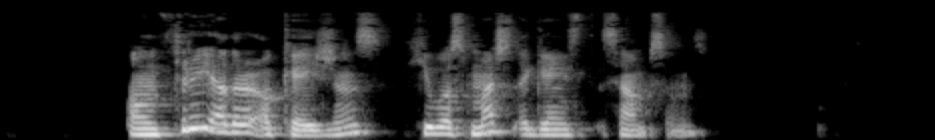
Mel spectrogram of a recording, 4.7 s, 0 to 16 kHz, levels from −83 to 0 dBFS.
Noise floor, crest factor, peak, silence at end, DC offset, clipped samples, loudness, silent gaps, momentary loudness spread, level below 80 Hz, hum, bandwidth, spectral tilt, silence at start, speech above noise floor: -87 dBFS; 16 dB; -2 dBFS; 1.2 s; under 0.1%; under 0.1%; -17 LUFS; none; 11 LU; -62 dBFS; none; 11.5 kHz; -6.5 dB/octave; 0.65 s; 71 dB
